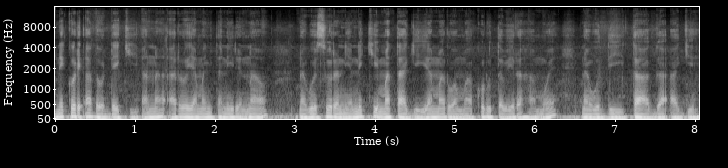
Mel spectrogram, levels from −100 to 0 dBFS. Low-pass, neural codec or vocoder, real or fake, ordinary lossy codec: 14.4 kHz; vocoder, 48 kHz, 128 mel bands, Vocos; fake; none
